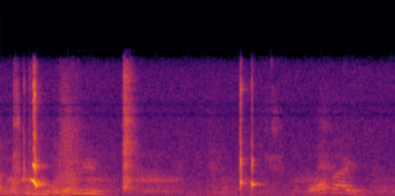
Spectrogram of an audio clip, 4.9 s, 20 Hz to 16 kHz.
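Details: Baby girl, born 27 October 2008, with hiccups: soft babbling broken by sharp, brief catches of breath, including two close together.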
